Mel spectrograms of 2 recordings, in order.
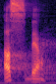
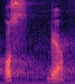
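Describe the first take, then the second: First: The word begins with an a vowel. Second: The word begins with a u vowel. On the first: "خلي الأهل الهمزة مفتوحة" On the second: "انزل كده على الضمة"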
